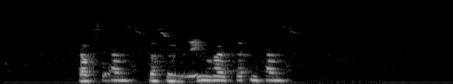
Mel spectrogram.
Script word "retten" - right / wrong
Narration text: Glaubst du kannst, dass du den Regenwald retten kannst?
right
